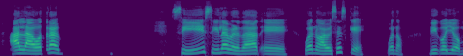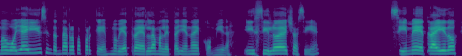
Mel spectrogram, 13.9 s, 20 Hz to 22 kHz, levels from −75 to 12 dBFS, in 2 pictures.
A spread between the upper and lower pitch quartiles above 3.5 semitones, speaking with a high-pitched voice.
No: average, 3.2 semitones; high, 225 Hz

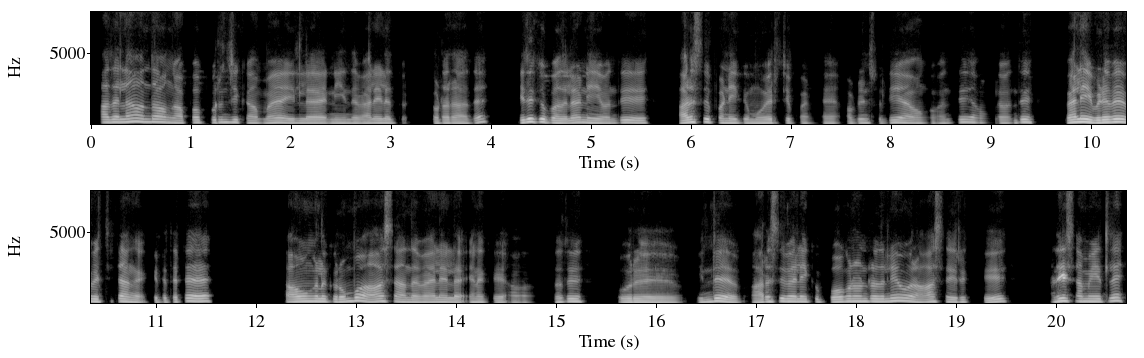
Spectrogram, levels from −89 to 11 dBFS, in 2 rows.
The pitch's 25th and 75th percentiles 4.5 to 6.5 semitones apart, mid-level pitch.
Yes: average, 5.0 semitones; medium, 160 Hz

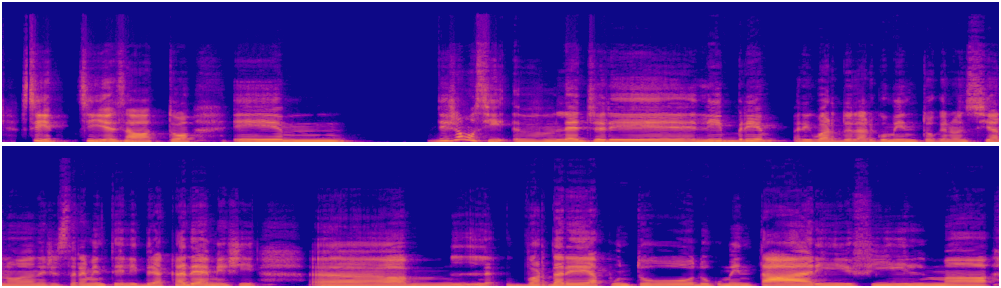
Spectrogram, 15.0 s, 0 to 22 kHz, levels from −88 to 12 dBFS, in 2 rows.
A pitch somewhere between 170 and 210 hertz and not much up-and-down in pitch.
Yes: medium, 185 Hz; narrow, 2.2 semitones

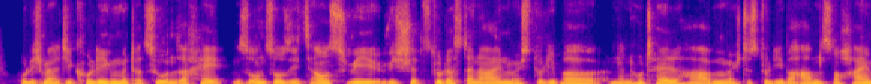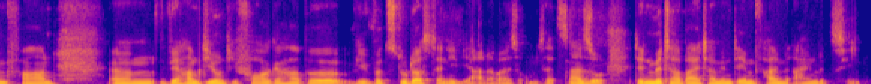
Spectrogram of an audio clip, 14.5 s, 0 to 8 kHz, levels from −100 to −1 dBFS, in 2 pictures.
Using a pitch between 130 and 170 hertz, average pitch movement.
No: very low, 95 Hz; average, 3.1 semitones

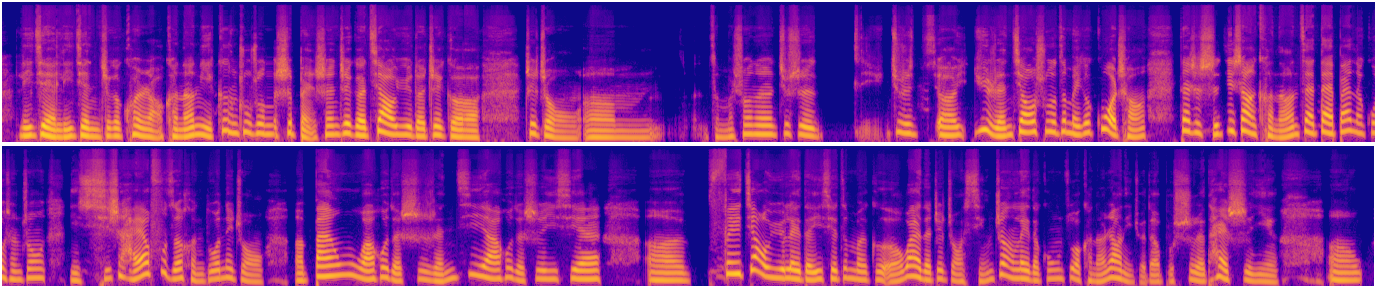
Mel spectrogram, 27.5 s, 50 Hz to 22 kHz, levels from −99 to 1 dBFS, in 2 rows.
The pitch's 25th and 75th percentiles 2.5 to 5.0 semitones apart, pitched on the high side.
No: wide, 5.4 semitones; high, 200 Hz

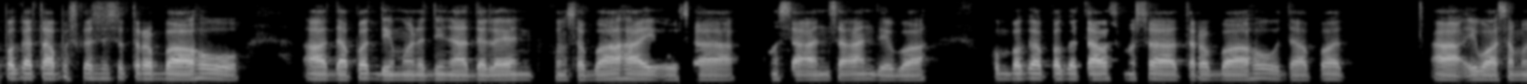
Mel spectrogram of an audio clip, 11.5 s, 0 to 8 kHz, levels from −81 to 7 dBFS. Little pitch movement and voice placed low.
Yes: narrow, 2.0 semitones; low, 120 Hz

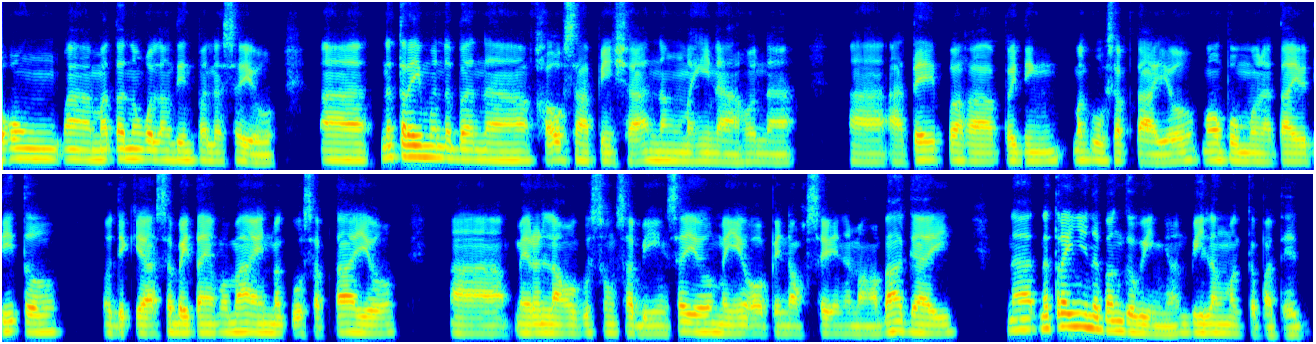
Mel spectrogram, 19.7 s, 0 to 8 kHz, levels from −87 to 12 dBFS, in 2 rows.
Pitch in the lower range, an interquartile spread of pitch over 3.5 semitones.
No: low, 110 Hz; narrow, 2.6 semitones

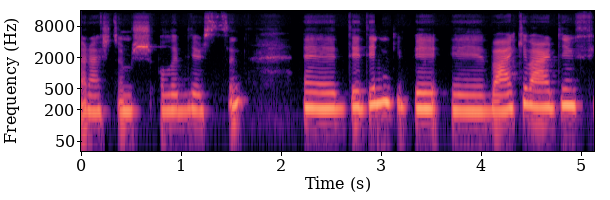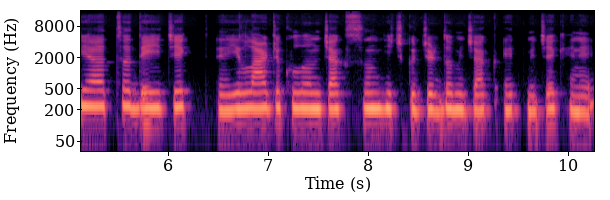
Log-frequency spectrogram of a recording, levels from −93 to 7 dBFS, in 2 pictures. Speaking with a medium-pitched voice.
No: high, 210 Hz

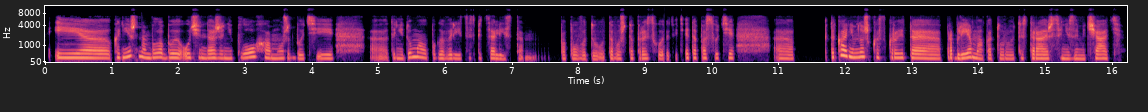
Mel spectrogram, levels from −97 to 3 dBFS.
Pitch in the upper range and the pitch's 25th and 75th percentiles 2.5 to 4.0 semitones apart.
Yes: high, 195 Hz; average, 2.9 semitones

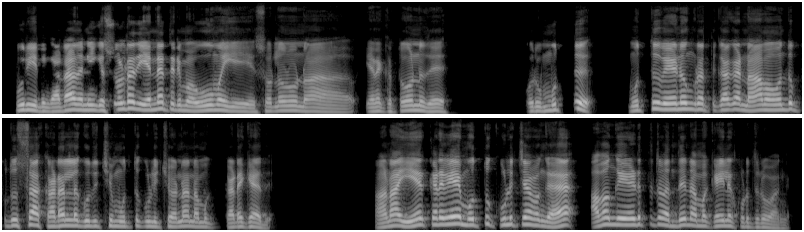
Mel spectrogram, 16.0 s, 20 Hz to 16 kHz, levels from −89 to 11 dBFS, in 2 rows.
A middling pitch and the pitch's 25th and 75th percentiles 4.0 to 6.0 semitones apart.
Yes: medium, 165 Hz; average, 4.6 semitones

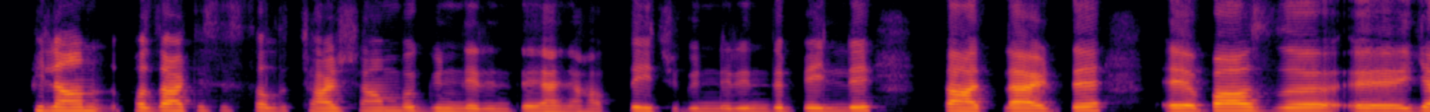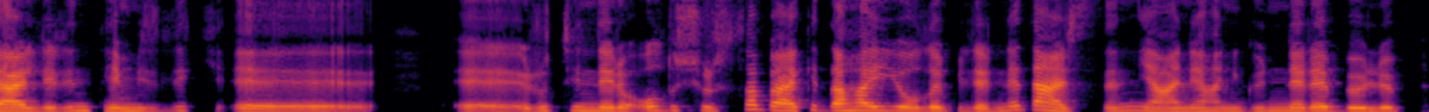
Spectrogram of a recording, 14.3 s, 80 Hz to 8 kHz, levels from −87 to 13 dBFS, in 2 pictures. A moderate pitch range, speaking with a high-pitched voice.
No: narrow, 2.3 semitones; high, 220 Hz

